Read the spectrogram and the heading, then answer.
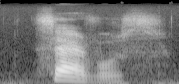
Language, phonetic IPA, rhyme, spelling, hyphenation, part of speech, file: Hungarian, [ˈsɛrvus], -us, szervusz, szer‧vusz, interjection, Hu-szervusz.ogg
- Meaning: 1. hello, goodbye 2. cheers (toast)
